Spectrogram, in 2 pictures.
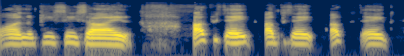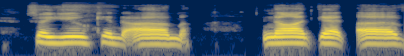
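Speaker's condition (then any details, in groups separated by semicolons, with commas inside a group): Cerebral palsy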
